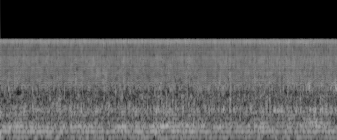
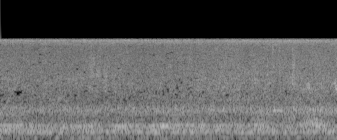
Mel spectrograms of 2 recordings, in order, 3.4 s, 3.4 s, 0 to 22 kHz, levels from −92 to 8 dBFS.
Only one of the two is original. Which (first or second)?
second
